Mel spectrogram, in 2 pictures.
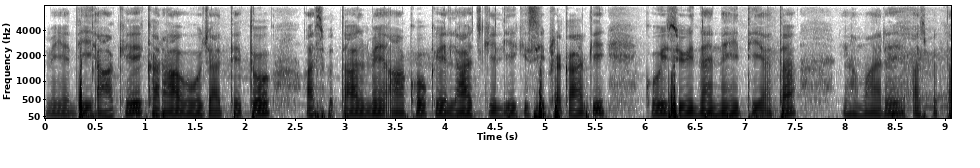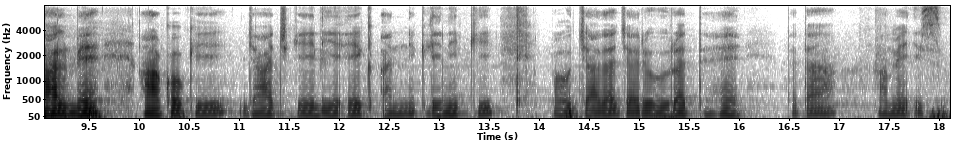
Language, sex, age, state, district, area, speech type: Hindi, male, 18-30, Madhya Pradesh, Betul, rural, spontaneous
